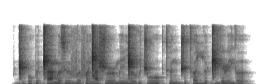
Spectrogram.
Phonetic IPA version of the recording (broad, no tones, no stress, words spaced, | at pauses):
ɡ͡ǁoʔopøǁa mœzø və fɐŋ͡ǁaʃə˞ me ŋ͡ǁə˞ʊ̯ðət͡ʃo | tʰønd͡ʒøtʰɐ ʎø ɡ͡ǁəje ɭejə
